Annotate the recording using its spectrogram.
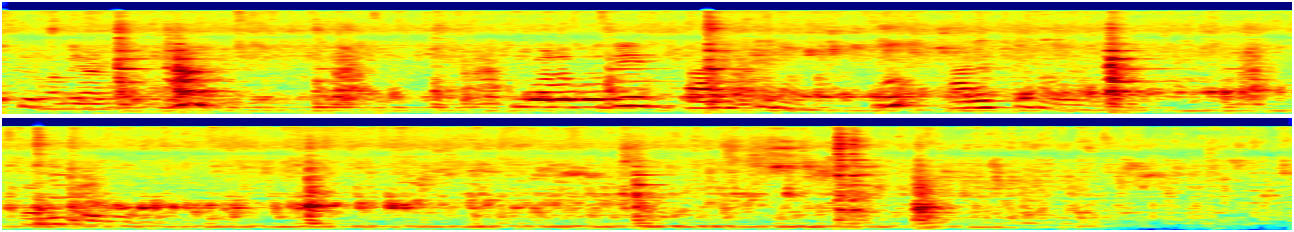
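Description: A metal spatula stir-frying noodles in a pan, with irregular clicks and scrapes against the pan over a steady frying sizzle.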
